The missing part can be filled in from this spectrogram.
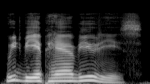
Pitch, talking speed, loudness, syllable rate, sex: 150 Hz, 240 wpm, -16 LUFS, 5.2 syllables/s, male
